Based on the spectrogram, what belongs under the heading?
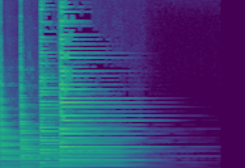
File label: D Diminished, guitar chord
